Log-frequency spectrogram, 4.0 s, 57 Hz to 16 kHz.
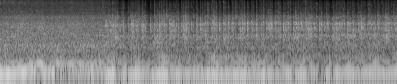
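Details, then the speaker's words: Ford Foxbody Mustang V8 freshly built engine, pushrods too short so rockers tightened with an allen key, AFRs reading lean; smooth even idle, steady deep rumble, no knocks or misses: sounds healthy. "that fresh motor sounds damn good today"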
